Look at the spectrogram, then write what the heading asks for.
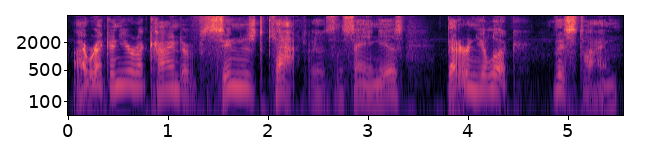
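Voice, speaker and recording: A man acts out a fretful old Southern aunt from a storybook, pitched well up and swooping widely. She is folksy and exclamatory, a pious scold with a soft heart, and the sound is bright and forward. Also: big pitch swings, a little slow, vocal fry, no echo, heavily acted. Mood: grudgingly forgiving. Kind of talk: audiobook character voice.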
